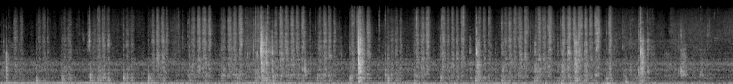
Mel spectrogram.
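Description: A foam applicator dabs and rubs against paper.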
